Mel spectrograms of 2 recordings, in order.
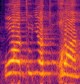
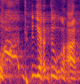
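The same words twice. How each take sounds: First: High and loud declaration; preacher declaring God's timing loudly to the church; loud proclamation. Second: God's timing said through a laugh; laughing while reminding the congregation of God's timing. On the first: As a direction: proclaim it firmly to the congregation. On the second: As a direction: chuckle it out to the congregation. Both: Real, not acted. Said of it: "betul nggak".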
